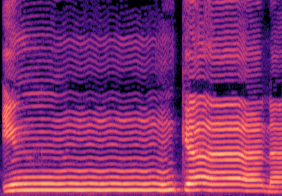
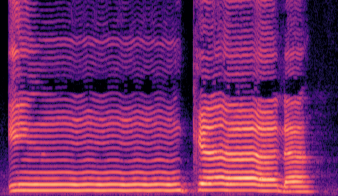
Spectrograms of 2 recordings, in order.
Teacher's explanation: jumpa huruf kaf, maka kita dengung sambil senyumkan mulut kita.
